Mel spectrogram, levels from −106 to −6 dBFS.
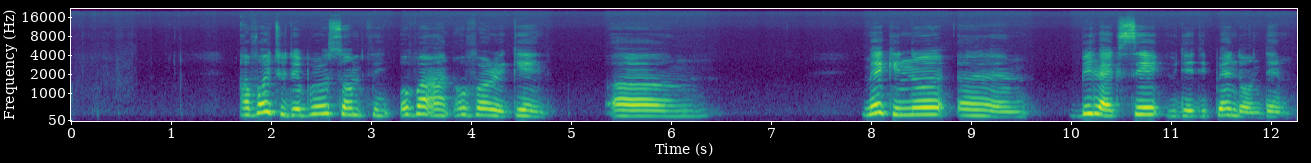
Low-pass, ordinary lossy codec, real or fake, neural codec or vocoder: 19.8 kHz; none; real; none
